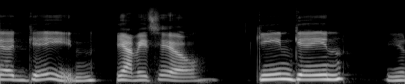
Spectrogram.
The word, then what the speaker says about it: Gein: Ed Gein, because I cannot listen to you mispronounce his name. Oh, no. What did we say? His name is Ed Gein. Oh, Gein.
